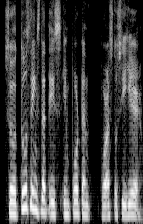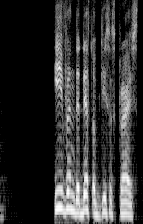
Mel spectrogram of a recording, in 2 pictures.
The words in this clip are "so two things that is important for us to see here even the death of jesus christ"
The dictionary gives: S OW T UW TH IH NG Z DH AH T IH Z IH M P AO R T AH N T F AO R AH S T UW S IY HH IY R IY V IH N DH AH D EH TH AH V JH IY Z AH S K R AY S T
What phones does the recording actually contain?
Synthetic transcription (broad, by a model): S OW T UW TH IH NG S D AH T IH S IH M P AO R T AH N T F AO R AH S T UW S IY HH IY R IY V IH N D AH D EH TH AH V JH IY S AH S K R AY S T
